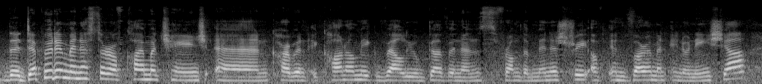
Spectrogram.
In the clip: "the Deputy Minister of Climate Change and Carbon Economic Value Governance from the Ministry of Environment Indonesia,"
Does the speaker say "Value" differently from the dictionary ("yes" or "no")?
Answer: no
